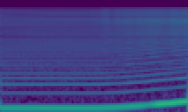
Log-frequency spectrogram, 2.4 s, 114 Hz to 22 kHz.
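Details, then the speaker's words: Adcom GFA-555 amplifier, left channel fed 1500 Hz then a lower test tone: harsh, almost square-wave distortion with audible crossover clicking; virtually no output bias, running class C instead of class AB. "listen to the clicking you can actually hear the crossover point so I'm suspecting it's got a bias issue where the amplifier is not operating in the class A B mode"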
